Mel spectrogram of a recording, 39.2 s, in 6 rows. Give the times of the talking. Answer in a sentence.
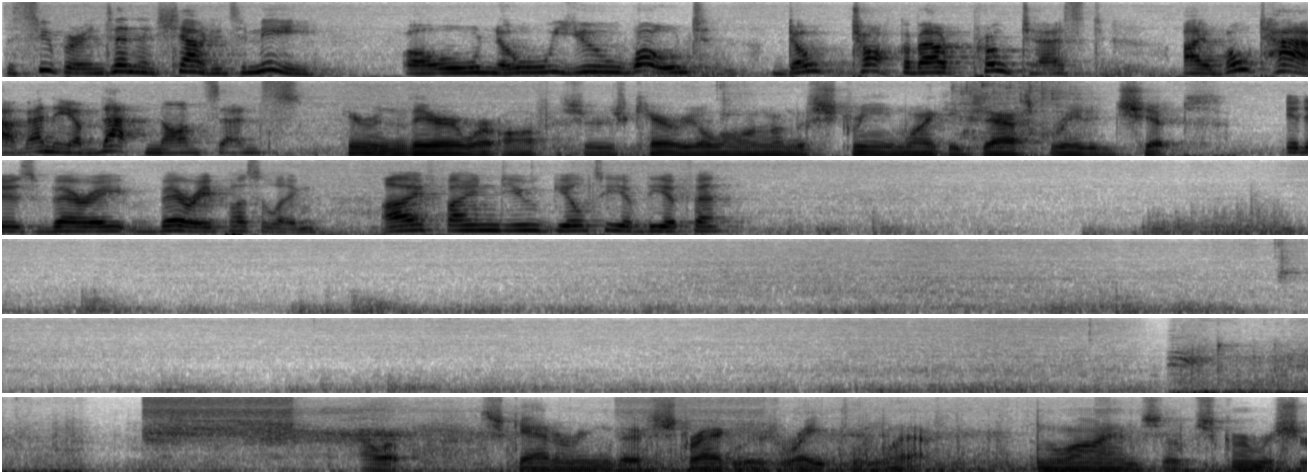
The talking can be heard from 0.0 to 16.6 s and from 34.4 to 39.1 s.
